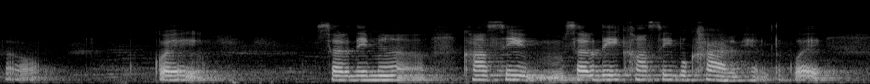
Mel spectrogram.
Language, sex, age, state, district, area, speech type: Maithili, female, 30-45, Bihar, Samastipur, urban, spontaneous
